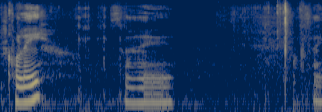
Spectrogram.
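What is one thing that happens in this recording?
Small scissors snip through card.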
